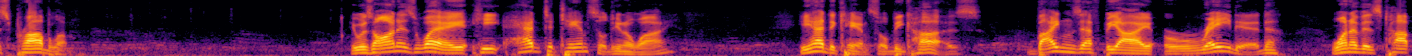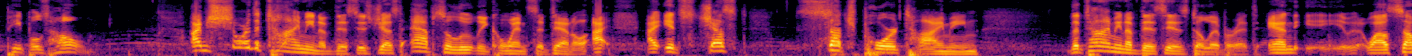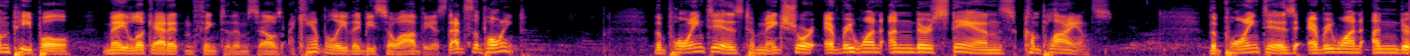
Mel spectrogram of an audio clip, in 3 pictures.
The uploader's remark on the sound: live at Scramblers Diner for the Friday Road Show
